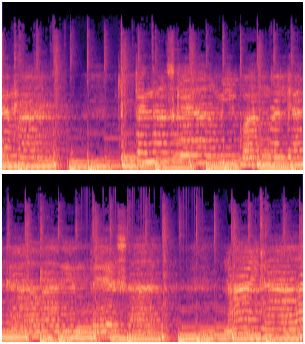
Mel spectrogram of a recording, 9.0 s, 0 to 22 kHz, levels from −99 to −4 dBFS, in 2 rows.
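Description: From 5.61 to 7.54 s a low buzz at about 43.1 Hz runs under the sound, with pitch and pace essentially unchanged. This is a block size mismatch (padded): each block, which fits a 1024-sample read, is topped up with zeros, leaving a brief gap every cycle.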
